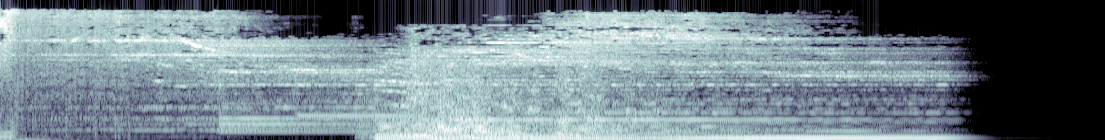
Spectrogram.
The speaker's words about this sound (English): Hey, did you like that? Did you hear the roar of the lion? That's what we're going to end our shows with, but just had that made today.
